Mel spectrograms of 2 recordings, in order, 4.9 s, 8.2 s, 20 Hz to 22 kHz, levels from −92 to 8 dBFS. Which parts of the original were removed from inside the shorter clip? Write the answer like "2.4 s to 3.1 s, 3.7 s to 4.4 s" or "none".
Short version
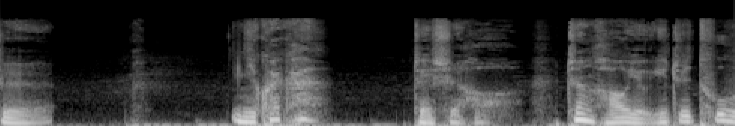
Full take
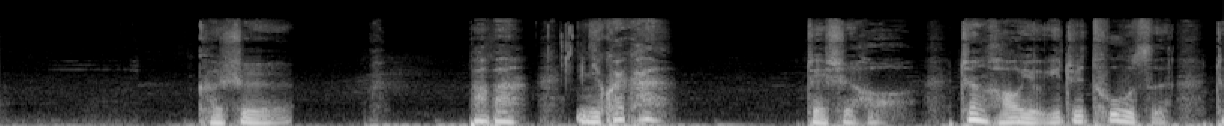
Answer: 3.1 s to 3.8 s, 4.9 s to 5.3 s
